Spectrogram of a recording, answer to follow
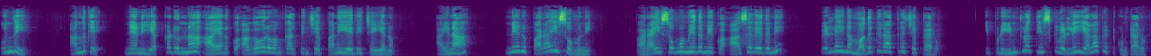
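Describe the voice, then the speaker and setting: A woman's voice: high voice, expressive, normal speed. A woman voicing a proud, defiant young wife in an audio novel, speaking in cutting, sarcastic retorts.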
